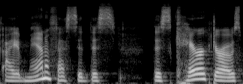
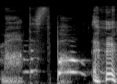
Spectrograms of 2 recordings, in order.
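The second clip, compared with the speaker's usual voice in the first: put-on much higher, thrilled kid voice; excited kid; 4 dB louder than usual. Girl showing her mom the ball, much higher and thrilled. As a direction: squeal it like a kid who found it. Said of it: "I was like".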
